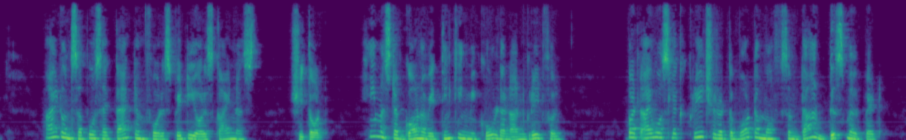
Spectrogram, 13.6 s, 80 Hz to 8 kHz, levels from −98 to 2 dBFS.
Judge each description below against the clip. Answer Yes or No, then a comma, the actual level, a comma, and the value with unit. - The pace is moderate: Yes, average, 170 wpm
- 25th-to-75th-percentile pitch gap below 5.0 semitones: No, wide, 5.4 semitones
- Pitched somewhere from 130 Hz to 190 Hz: Yes, medium, 185 Hz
